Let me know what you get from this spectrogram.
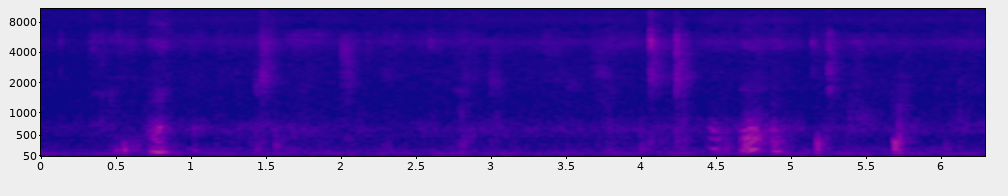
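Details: Cavalier King Charles Spaniel puppies playing with their mother make short, quiet yips, squeaks and throaty grunts in uneven bursts a second or so apart, over a faint, steady low hum.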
